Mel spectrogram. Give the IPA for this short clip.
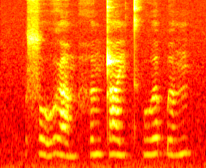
s o˨˩˦ ɣ a˨˩ m h ə˧ ŋ ʈ a˧ j t̪ʰ u˧˥ ə̯ ɓ ə˧˥ ŋ

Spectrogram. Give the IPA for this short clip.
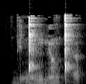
bʲ ɘ ŋ͡ǃ ɨ ŋ bʲ ɔ̃ ɡ ɡ͡ǃ ɐ

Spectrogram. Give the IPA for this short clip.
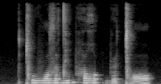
ǀʰ u v ɔ z ə d i b h ə ʁʷ ɯ k b ʏ ɡ͡ǀ ɔ

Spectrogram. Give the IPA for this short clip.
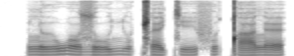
l ɯ w o z u ʎ u ǁ ɛ c i f ɯ ǃ a l ɛ

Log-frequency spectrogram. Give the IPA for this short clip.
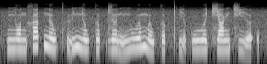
ɲ ɔ˨˩ n x a˦˥ t̚ n ə˨˩ w t̪ʰ ɨ̰˧˥ ɲ ə˨˩ w k ə˨˩ p̚ z ə˧˩ n ɲ u˨˦ ə̯ m ə˨˩ w k ə˨˩ p̚ t̪ʰ ḭ˧˨ ə̯ k w u˧ ə̯ t͡ɕ a˧ ŋ t͡ɕ ḭ˧˨ ə̯ ʔ

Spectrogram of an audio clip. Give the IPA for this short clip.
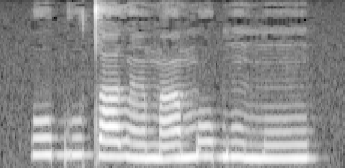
o˦ b u˦ t a˧ l ɛ̃˨ m ã˨˦ m o˦ b ũ˦˨ m ũ˧

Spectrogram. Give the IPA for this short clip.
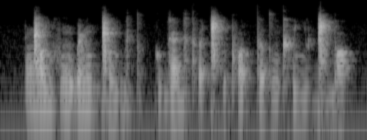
ŋ͡ǁ ɔ ʎ f u ŋ ɓ ə ɭ ŋ i ɡ͡ǁ ɔ ʎ b i d tʷ ə kː u ɡ æ ɡ ɪ tʼ ɜ ǁʰ ɪ pʼ ɔ tː ɜ tʷ ɪ ŋ tʰ ə ʎ ʊ ɡ͡ǁ i j ɒ

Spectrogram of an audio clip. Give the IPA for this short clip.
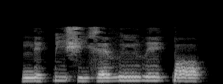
n e˨ k͡p i˦ ʃ i˨ ɣ ɛ˦ v ĩ˦ β e˦ k͡p ɔ˦

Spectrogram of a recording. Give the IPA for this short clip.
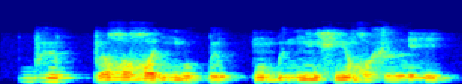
bʱ ɨ pː ɨ ʁʷ ə ʁʷ i ŋ͡m u k͡p ɨ pː ũ ɓ ɨ ŋ ĩ x ĩ ʁʷ ə x lː i

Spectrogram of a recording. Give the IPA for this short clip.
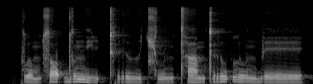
k l o˨˩ m s ɔ˥˩ ʔ d u˥˩ n j i˦˥ ʔ kʰ r ɯː˨˩ t͡ɕʰ u˩˦ n tʰ a˧ m t r u˥˩ ʔ l u˧ n b eː˧

